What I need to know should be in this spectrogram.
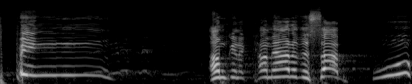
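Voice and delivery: high-pitched, excited spirit waking up. Acted. Preacher voices the spirit popping up during sleep, very excited. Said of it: "He's very excited".

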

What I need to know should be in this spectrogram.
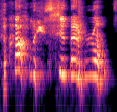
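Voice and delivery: laughing through the words, pitched high; cracking up. Real, not acted. Host reacting to a ridiculous cartoon line, cracking up. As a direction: gasp it out through helpless laughter.

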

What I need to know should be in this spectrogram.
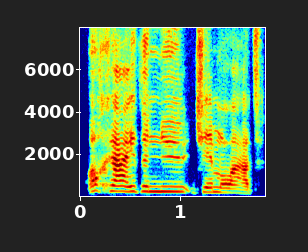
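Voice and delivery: hammed-up cartoon Scots accent; caricature Scottish accent. Shown as a demonstration. Englishwoman showing how Scots supposedly sound, caricature Scottish accent. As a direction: put on a stock Scottish brogue. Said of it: "the caricature is like".

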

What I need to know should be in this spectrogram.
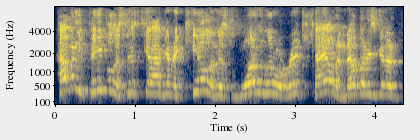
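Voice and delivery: high-pitched, exasperated disbelief; mock-baffled viewer rant; incredulous. Retelling disbelief at a show's plot.

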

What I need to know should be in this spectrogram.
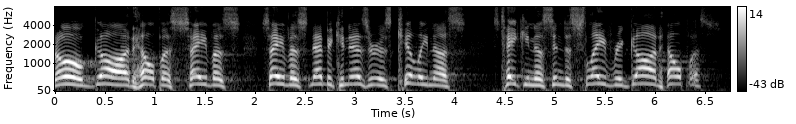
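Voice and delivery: high-pitched mock pleading with God; imitated desperate prayer. People praying under Nebuchadnezzar's attack, acted high pleading cry. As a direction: act out a people crying out for rescue. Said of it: "the people are praying and fasting".

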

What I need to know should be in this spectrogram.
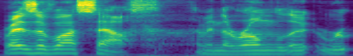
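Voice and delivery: usual speaking voice

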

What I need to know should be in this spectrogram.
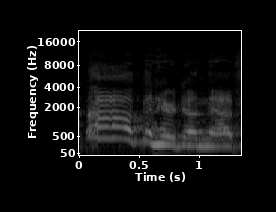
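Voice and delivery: high laughing mock-confident quote; a chuckling imitated brag. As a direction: laugh through the boast. Laughing at own wishful thinking.

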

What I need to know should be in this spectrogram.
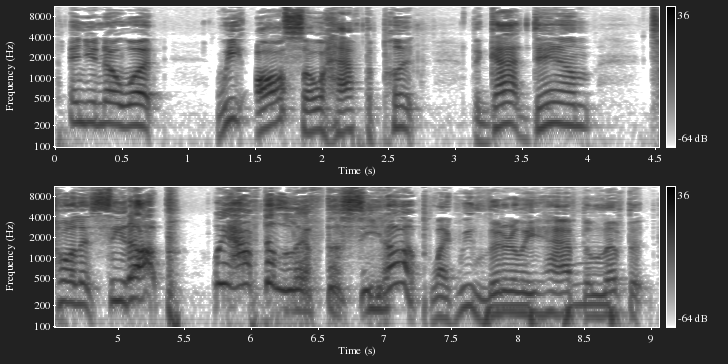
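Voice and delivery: high, loud exasperated yell; ranting shout. Real, not acted. Fed-up guy ranting at women about lifting the seat. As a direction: build into an angry rant.

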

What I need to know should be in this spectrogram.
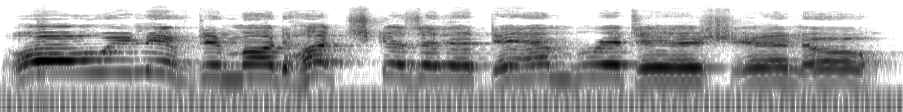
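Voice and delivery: put-on slow, mournful Irish-accented telling; hammed-up Irish sob story, slow; mock Irish lament. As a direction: drag it out like a sad Irish ballad. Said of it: "I'm talking about the sad, crappy".

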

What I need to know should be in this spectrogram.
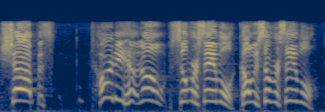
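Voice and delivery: very high squeaky hammed-up correction; mock heroic insistence. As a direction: squeak it out, insisting on the hero name. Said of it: "her team is yelling at her".

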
